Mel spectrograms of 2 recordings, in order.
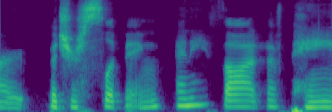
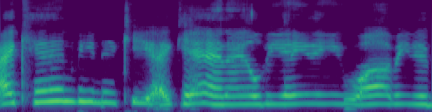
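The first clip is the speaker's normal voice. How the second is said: mock high, pitiful sobbing and begging; 7 semitones higher, 3 dB quieter than usual. Retelling a scene, quoting her on her knees: imitating pitiful sobbing. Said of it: "while she's still sobbing pitifully".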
